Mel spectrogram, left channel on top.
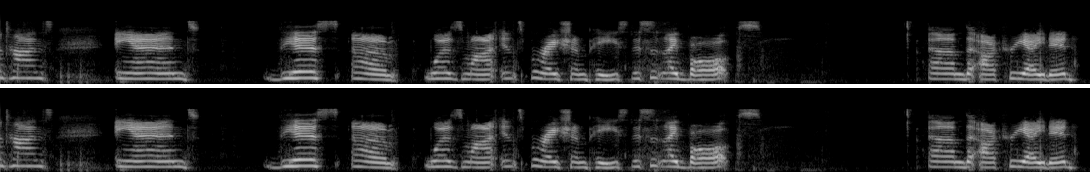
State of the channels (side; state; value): both; identical; correlation 1.00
